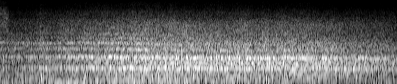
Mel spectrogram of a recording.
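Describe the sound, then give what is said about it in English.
A train rolls past beneath the bridge above Southall train station, a loud, continuous rumble of wheels and engine with a steady metallic hum that holds for the whole stretch; no one speaks. “I'm standing at the bridge above Southall train station”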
